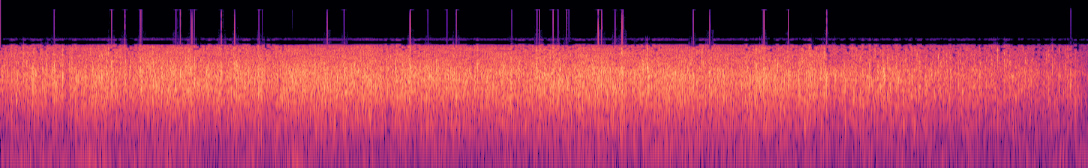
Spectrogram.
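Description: Large crowd applauding, swelling up over the first second and easing off toward the end.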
